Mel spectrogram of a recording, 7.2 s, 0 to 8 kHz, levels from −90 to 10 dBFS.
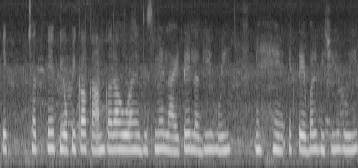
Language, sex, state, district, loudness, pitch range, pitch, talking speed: Hindi, female, Madhya Pradesh, Dhar, -16 LUFS, 230-245 Hz, 235 Hz, 150 wpm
